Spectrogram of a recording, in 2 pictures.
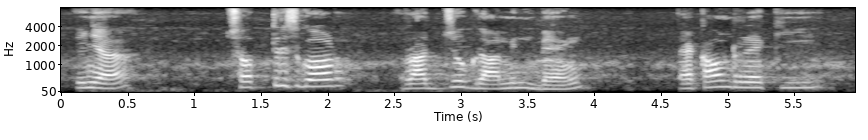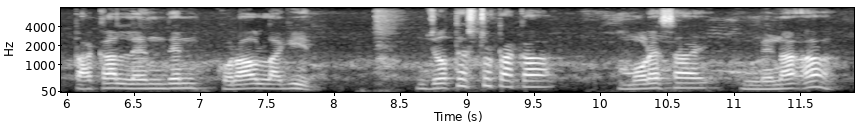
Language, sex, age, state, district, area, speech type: Santali, male, 30-45, West Bengal, Birbhum, rural, read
